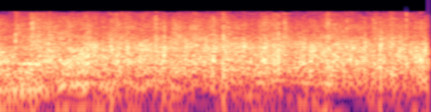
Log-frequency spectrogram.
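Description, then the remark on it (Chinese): Audience applause fills the whole stretch: a dense, steady wash of many hands clapping at an even loudness, with no voices standing out above it. “掌声告诉我”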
